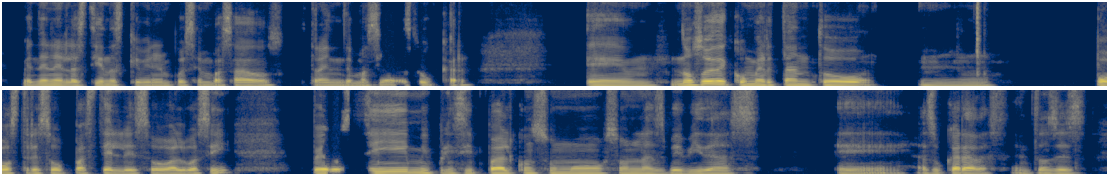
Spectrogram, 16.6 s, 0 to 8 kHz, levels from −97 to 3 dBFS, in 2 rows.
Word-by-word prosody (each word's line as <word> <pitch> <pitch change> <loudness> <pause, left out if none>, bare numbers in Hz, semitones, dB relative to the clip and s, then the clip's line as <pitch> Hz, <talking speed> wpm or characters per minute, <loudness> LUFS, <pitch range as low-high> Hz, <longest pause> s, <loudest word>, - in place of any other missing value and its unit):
venden 115 +2 -1
en 110 -2 +1
las 105 -1 0
tiendas 110 -1 -4
que - - -7
vienen, 105 +1 -6
pues, 105 - -5
envasados, 100 +4 -2 0.2
traen 95 0 -6
demasiada - - -5
azúcar, 65 - -6 0.9
em, 105 -2 -2
no 130 +4 +4
soy 165 +2 +9
de 170 -2 +7
comer 125 0 +1
tanto, 120 -1 +3 0.4
mm, 105 -2 -10 0.9
postres 115 -1 +4
o 105 - +2
pasteles 100 0 -1
o 100 - +3
algo 100 +1 +3
así, 140 - -5 0.6
pero 485 -1 +7 0.2
sí, 150 +2 +1
mi 140 -3 -1
principal 115 0 +3
consumo 115 -1 -3
son 110 +1 -4
las 105 -1 -5
bebidas, 105 -1 -3 0.6
eh, 105 +4 -8
azucaradas, 100 -3 +2
entonces, 105 +2 -5
110 Hz, 125 wpm, -24 LUFS, 105-120 Hz, 0.9 s, soy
